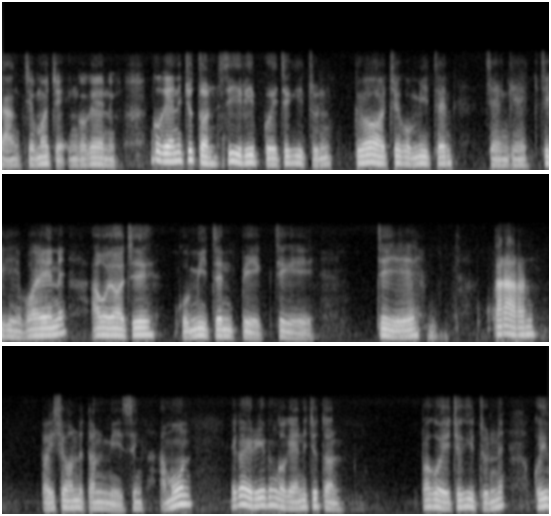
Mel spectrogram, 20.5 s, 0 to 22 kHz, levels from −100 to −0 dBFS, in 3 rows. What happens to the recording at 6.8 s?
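At 6.8 s the speech sits inside an AMR rate drop that runs from 3.6 s, just after "chuton sirib", to about 7.39 s. The link forced the codec down from its clear HD Voice rate to a much lower one, and the rough, raspy timbre fits roughly 6.6 kbit/s. On a spectrogram the upper band edge holds steady and the waveform shows no gap, but the harmonic striations blur into grainy noise until the rate recovers.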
